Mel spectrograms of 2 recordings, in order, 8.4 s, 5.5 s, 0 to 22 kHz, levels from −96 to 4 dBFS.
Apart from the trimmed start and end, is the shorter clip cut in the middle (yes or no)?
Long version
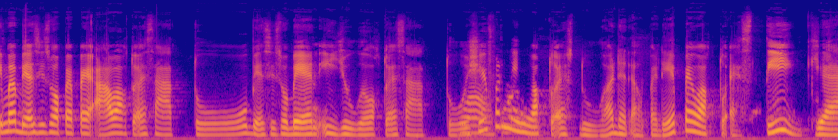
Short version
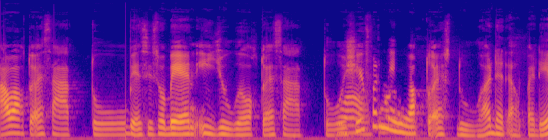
yes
